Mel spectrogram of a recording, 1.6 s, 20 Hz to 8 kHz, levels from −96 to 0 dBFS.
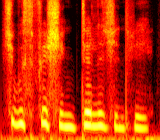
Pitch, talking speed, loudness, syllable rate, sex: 225 Hz, 150 wpm, -18 LUFS, 5.4 syllables/s, female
